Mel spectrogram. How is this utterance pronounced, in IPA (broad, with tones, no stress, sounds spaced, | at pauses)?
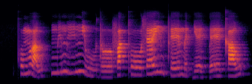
kʰ o˧˥ m ʋ a˩˧ w | m i˧˥ m iː˧˥ ŋ j uː˧˩ d ɤː˩ f a˧ t̚ pʰ oː˧ s ɛː˧˥ j i˥˨ m t̪ʰ eː˧˥ m e˧˩ t̚ j eː˧˩ k̚ l eː˧ kʰ a˧˥ w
